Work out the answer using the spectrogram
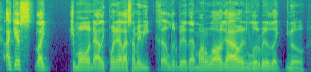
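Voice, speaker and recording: Casual male podcast host, mid-pitched, dry close mic, relaxed rambling delivery. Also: quick pace, clear, resonant tone, dry recording. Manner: relaxed, leads the recap with filler words. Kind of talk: casual film podcast chat.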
